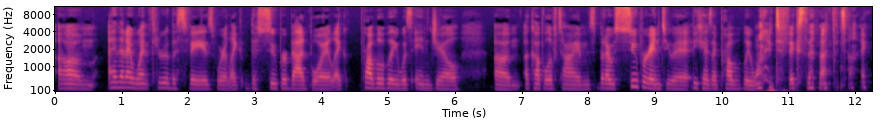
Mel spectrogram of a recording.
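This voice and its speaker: A woman's voice: low voice, steady tone, moderate pace, darkish tone, smooth. A young woman hosting a casual dating podcast, chatty and loose with lots of likes and ums, her voice still sleepy from just waking up. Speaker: podcast host and dating coach.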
